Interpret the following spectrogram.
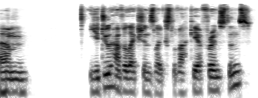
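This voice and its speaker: A man's voice: lowish voice, normal speed, no room sound, far from the mic, poor audio. A young man from the Czech Republic, a researcher answering interview questions in a thoughtful way, with many restarts and fillers. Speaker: researcher guest.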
